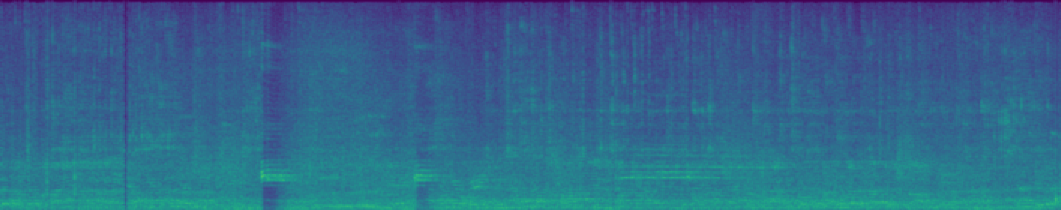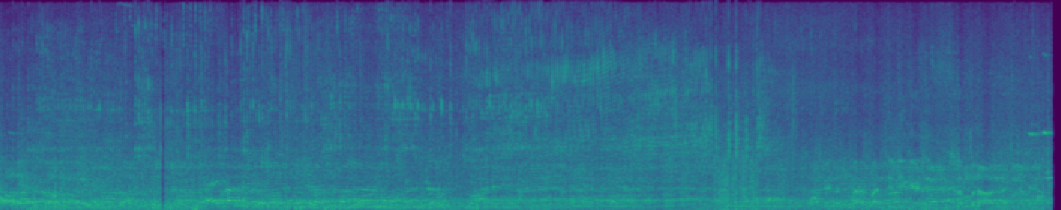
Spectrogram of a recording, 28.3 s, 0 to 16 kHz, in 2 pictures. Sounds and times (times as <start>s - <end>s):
Speech: 0.0s - 3.5s, 4.7s - 28.2s.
